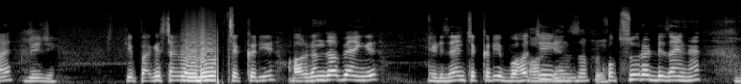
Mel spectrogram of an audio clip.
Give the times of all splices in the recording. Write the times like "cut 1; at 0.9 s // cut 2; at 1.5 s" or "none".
none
